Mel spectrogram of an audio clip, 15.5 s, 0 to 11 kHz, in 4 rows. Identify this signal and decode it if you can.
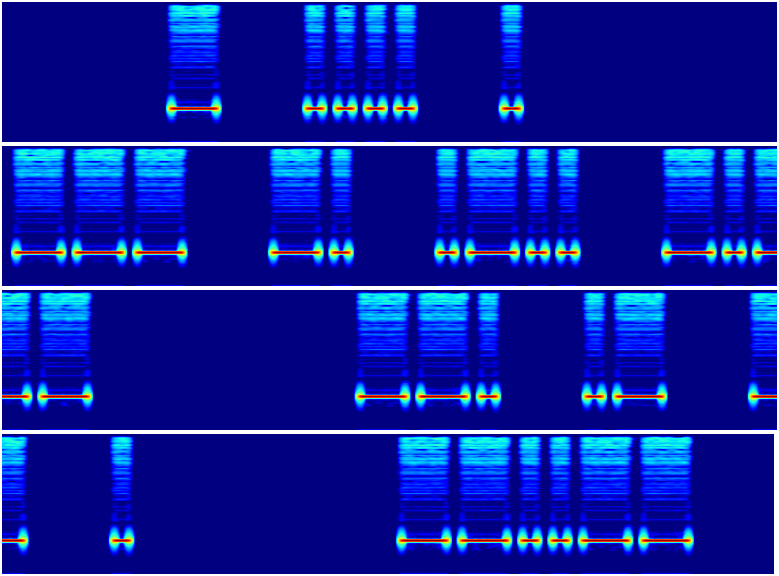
Morse code, heard as a keyed tone, about 16 wpm, spaced as for 10 wpm, 800 Hz. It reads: THE ONLY GATE,
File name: Technical Subjects / Technical Subjects-mp3s / AND Gate @10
